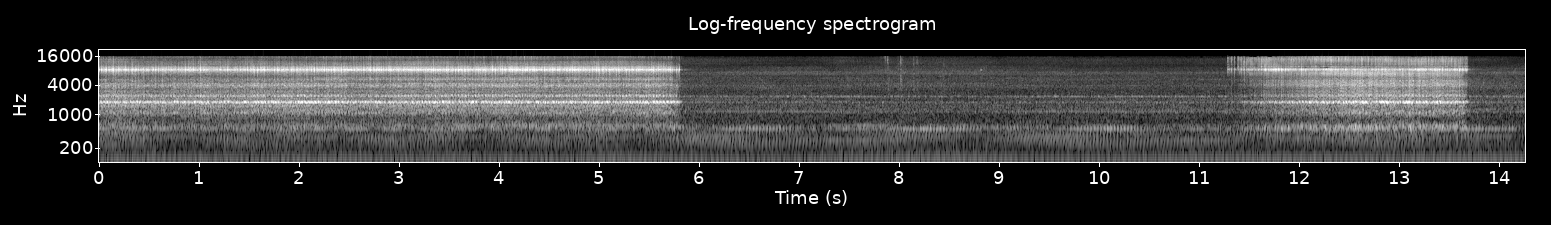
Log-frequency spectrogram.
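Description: Baldor bench grinder running while a high-speed steel lathe tool bit is ground lightly against its wheel: a steady grinding hiss over the motor's hum. About six seconds in, the bit comes off the wheel and only the motor and spinning wheel are heard. A second, lighter pass follows near the end.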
